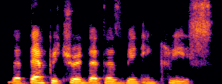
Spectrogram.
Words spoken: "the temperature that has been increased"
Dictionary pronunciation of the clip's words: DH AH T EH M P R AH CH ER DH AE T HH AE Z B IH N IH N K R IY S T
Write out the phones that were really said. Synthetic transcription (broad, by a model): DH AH T EH M P R AH CH ER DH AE T HH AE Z B IH N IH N K R IY S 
